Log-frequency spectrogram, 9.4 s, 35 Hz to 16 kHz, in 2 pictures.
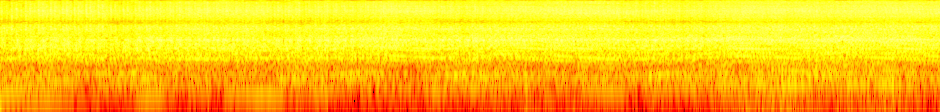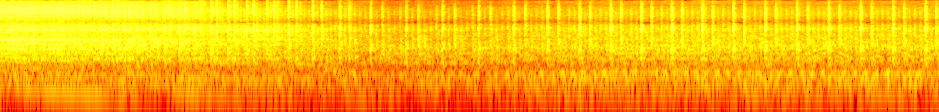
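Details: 1995 Pajero with a rebuilt 3.5L DOHC V6 petrol engine, idling with a steady light clicking of about three ticks a second over a loud rushing hiss; the cause is unknown.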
